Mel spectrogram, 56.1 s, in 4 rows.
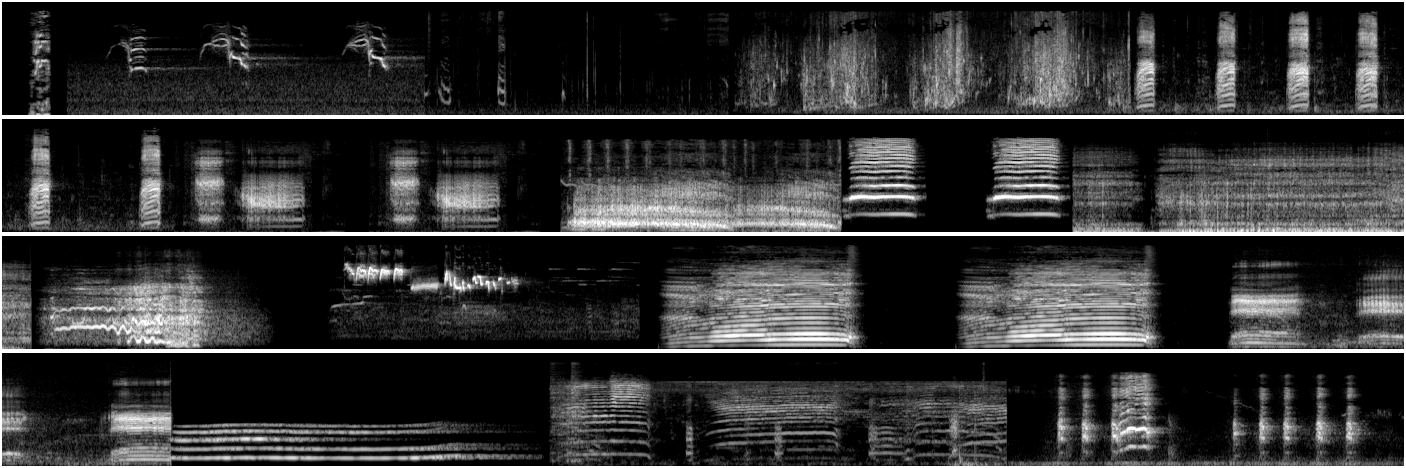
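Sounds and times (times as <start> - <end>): farm animals calling: 40.3 - 43.8, 47.6 - 53.8.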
